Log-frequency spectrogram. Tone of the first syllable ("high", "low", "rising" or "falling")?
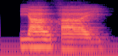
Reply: high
